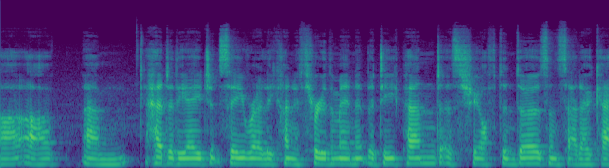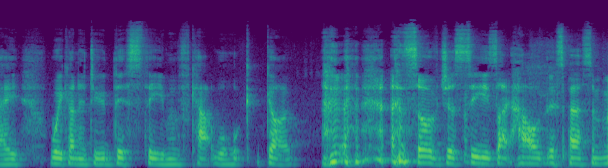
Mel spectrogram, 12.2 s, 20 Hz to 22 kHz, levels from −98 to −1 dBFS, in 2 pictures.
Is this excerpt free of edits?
yes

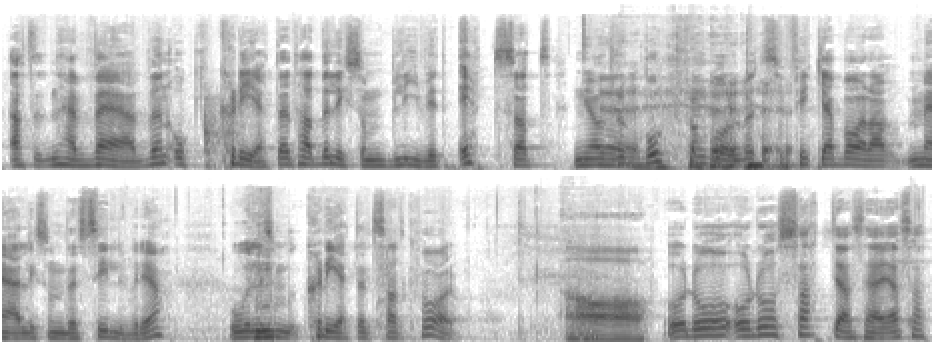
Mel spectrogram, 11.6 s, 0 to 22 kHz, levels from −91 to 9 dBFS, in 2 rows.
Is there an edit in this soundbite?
yes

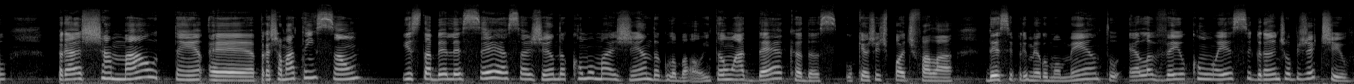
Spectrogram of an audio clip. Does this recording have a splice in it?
no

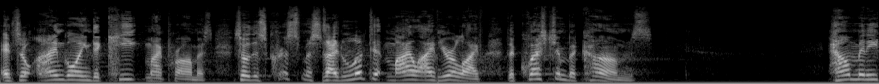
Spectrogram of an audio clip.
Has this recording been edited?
yes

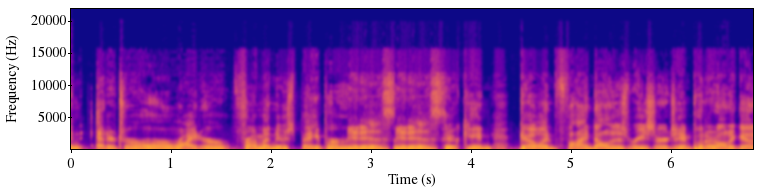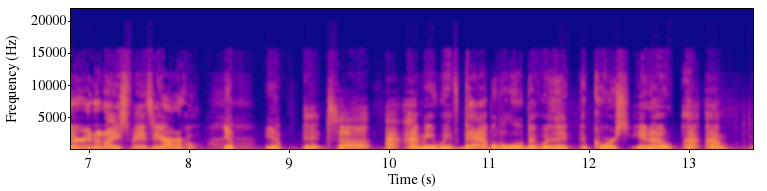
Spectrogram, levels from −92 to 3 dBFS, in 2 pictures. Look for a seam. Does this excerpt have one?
yes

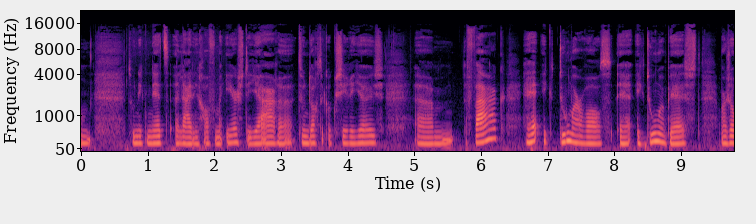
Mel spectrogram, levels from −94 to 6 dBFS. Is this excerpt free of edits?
yes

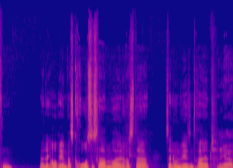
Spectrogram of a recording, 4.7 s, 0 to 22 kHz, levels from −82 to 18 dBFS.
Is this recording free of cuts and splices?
no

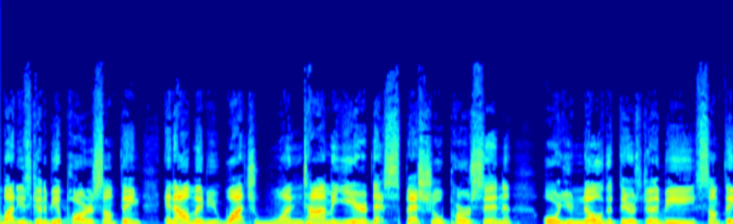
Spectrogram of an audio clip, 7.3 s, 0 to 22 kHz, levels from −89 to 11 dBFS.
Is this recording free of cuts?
yes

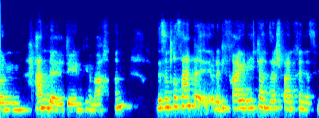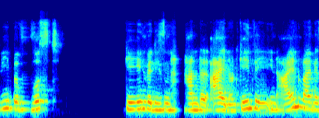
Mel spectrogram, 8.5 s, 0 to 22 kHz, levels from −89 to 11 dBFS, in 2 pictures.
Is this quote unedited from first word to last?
yes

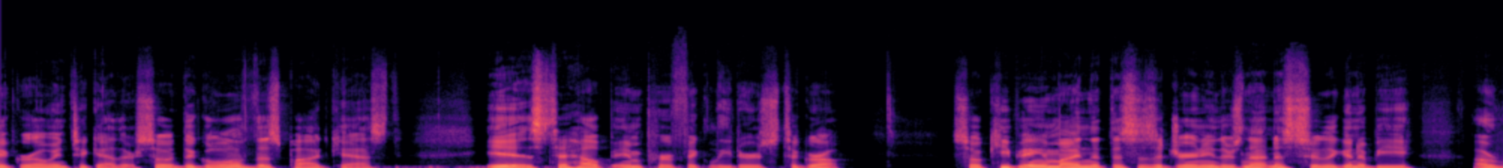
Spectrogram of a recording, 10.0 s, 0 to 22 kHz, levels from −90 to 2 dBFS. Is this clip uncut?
yes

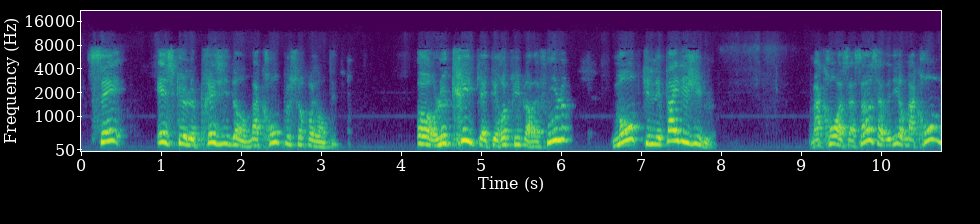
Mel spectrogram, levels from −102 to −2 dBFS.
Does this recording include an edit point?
no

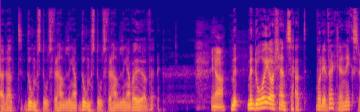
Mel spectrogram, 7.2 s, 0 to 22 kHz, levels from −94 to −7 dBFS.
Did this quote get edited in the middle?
yes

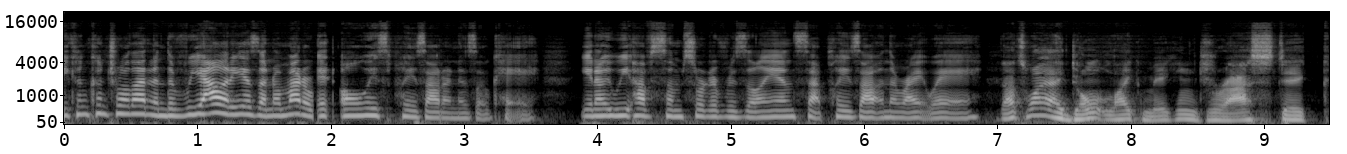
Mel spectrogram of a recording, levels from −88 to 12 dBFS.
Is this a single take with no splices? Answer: no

